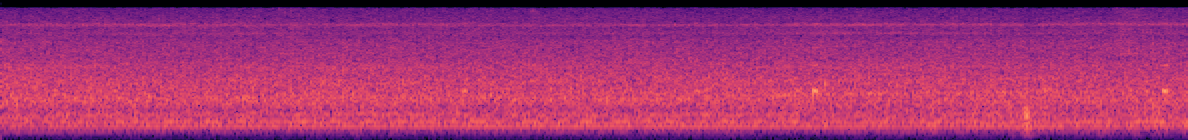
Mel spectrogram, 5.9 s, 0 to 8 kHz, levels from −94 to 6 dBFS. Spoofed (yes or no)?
no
